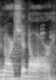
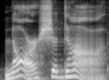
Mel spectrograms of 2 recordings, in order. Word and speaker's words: Nar Shaddaa: combat we'll go to Nar Shadar here uh Shadar Shadai stop putting an R in it nar Shadai y'all it's very simple clearly it's easy to pronounce okay but all I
